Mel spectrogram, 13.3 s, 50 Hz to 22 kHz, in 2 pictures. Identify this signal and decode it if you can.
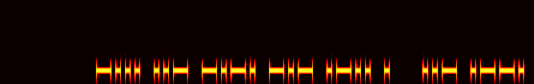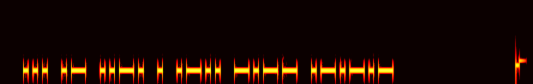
Morse code, heard as a keyed tone, about 21 wpm, 700 Hz. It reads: BUCKLE UP SAFELY.
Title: Easy Sentences with Hints - 20wpm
